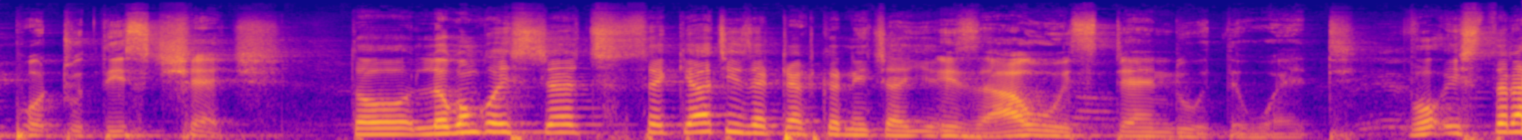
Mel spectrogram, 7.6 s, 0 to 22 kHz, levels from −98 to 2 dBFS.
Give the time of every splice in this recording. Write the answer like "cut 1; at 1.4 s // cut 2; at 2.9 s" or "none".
none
